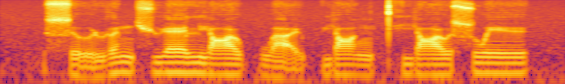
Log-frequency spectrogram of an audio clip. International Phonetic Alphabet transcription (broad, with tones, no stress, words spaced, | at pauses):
sɹ̩˨˩ɻə˥˨nɕɥɛ˦ ljɑ˦ʊ̯pwa̰˨˩ɪ̯pjɑ˥˨ŋ t̪ʰjɑ˦ʊ̯swe˦ɪ̯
